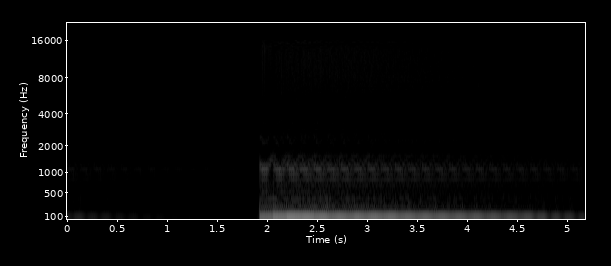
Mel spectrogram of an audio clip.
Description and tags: Spring Boing
A sound similar to a spring vibrating created using AniMoog for iOS.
